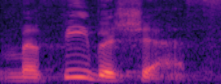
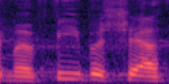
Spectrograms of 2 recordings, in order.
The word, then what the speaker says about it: Mephibosheth: the what's the young man's name and it's mephibosheth everybody say mephibosheth on three and you pronounce it all right one two three yeah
